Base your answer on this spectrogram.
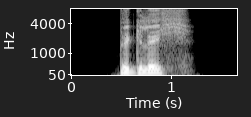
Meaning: first/third-person singular preterite of begleichen
- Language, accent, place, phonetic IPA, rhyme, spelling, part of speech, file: German, Germany, Berlin, [bəˈɡlɪç], -ɪç, beglich, verb, De-beglich.ogg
